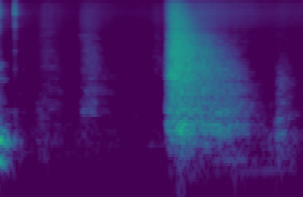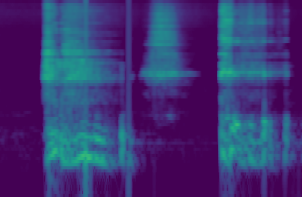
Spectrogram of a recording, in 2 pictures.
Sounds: Laughter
